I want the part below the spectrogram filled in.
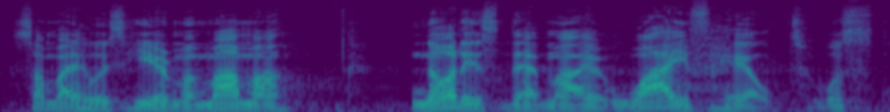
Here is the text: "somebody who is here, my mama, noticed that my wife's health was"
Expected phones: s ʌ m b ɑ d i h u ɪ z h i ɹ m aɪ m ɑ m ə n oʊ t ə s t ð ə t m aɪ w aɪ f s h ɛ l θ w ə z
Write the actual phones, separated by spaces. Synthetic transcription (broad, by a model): s ʌ m b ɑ d i h u ɪ z h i ɹ m aɪ m ɑ m ə n oʊ t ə s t ð ə t m aɪ w aɪ f h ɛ l t w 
